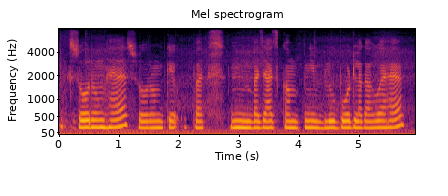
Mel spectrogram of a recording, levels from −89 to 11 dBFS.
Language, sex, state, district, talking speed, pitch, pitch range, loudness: Hindi, female, Jharkhand, Palamu, 130 wpm, 190 Hz, 190-200 Hz, -12 LUFS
